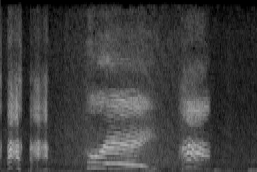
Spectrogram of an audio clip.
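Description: Cartoon duckling quacking, a few short nasal calls followed by a longer drawn-out falling quack and another brief quack, close and clear with no talk over it.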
